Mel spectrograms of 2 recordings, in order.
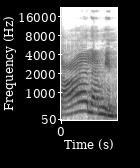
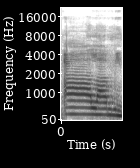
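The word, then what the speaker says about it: العالمين: Alhamdulillahi rabbil alamin. Ingat, ada huruf 'ain' di sana. Ain. Ain. Bukan "alamin". Tidak menggunakan alif. Jika Anda membacanya terlalu cepat, Anda mungkin menggunakan alif.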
